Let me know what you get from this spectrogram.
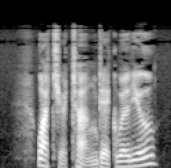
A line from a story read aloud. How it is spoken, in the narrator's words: But she laughed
